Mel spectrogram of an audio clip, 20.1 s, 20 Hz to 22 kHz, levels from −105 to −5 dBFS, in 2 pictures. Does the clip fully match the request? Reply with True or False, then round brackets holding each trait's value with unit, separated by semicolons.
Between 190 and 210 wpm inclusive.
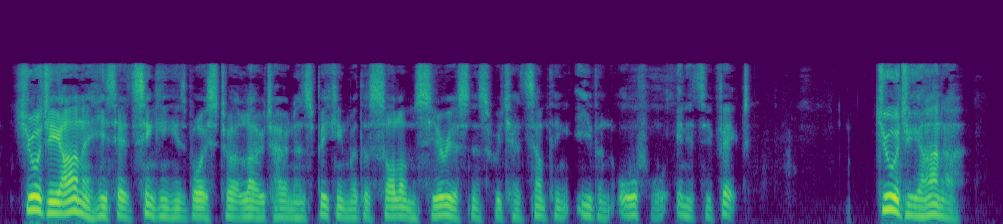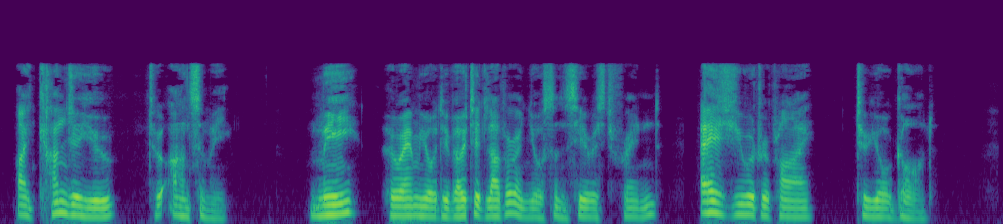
False (135 wpm)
